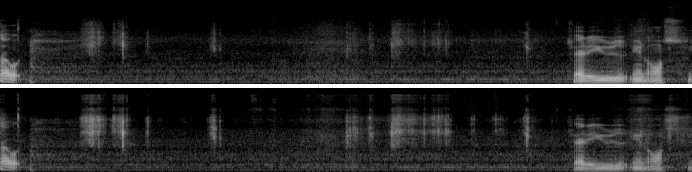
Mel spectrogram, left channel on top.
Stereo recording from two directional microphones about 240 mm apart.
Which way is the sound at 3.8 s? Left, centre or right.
Centre.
